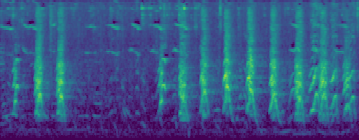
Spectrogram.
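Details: During a first sheep-herding lesson, German Pinscher Remme barks in short, sharp, bright bursts, spaced unevenly at first and then coming about every half second, over a quiet background.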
